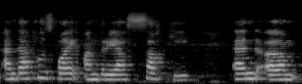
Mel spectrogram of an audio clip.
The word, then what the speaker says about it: Sacchi: you would write saki so don't get confused by seeing that h it's just pronounced saki so pietro da cortona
